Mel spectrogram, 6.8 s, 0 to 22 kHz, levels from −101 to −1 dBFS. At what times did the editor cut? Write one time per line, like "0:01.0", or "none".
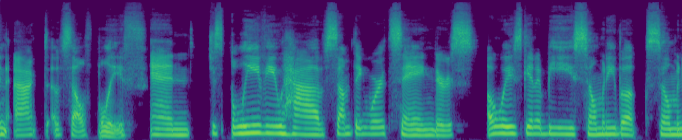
none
